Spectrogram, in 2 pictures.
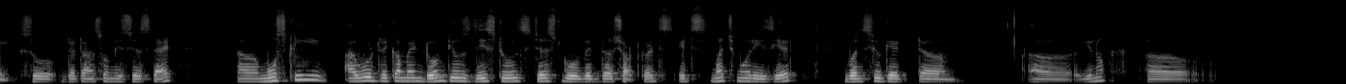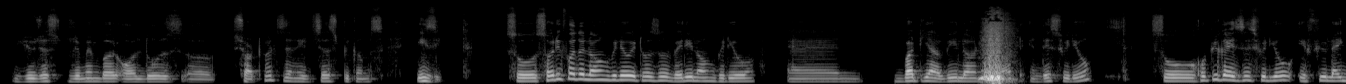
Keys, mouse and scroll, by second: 5.4 click, 19.5 click, 19.6 click, 23.0 click, 23.1 click.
